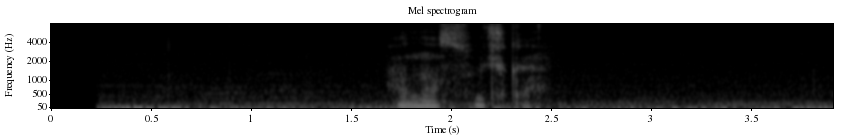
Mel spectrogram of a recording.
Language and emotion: Russian, neutral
